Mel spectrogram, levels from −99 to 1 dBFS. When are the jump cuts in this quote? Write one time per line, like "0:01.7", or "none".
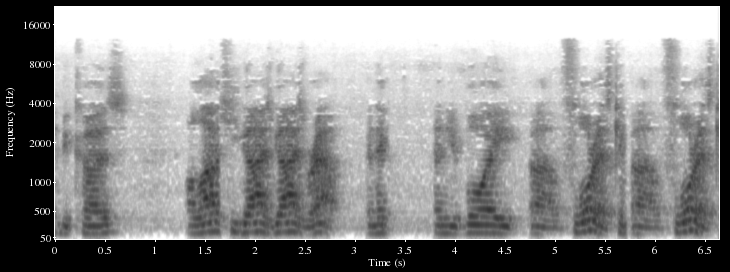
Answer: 0:01.6
0:02.2
0:03.3
0:05.7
